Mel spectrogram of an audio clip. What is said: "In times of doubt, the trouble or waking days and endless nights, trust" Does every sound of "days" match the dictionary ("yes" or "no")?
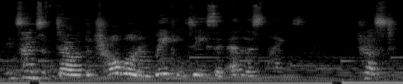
no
